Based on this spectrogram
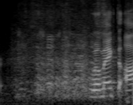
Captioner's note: laughter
